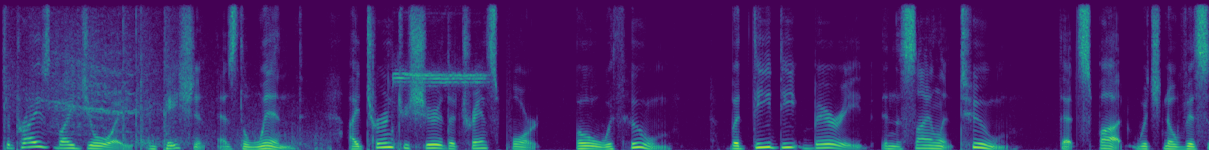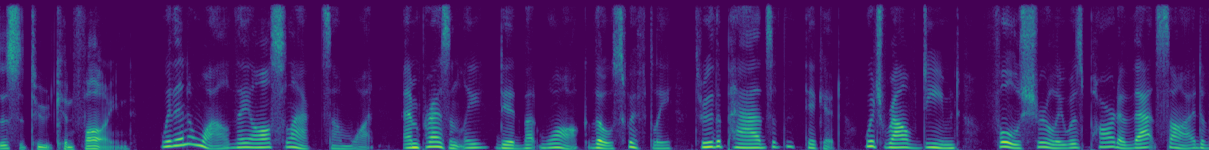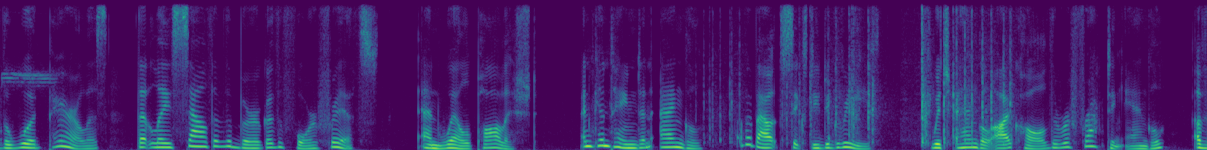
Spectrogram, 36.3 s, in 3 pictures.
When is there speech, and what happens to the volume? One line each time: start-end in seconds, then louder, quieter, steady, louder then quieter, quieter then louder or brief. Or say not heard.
0.0-36.2 steady.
